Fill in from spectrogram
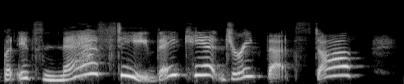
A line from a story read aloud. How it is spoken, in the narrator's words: very loudly he said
